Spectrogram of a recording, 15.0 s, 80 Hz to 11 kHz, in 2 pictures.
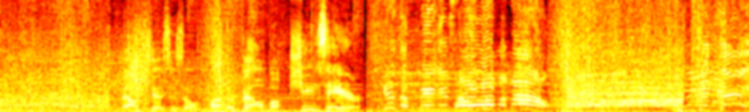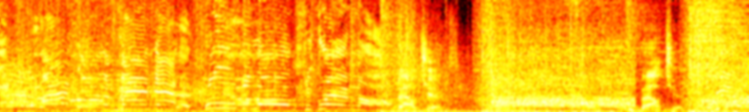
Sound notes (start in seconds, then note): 5.6 cheering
